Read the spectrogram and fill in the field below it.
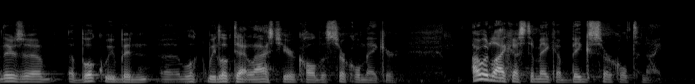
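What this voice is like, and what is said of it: Strained, nearly lost voice. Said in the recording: “my voice is just about gone”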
